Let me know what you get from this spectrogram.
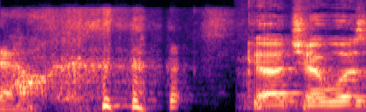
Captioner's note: laughing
